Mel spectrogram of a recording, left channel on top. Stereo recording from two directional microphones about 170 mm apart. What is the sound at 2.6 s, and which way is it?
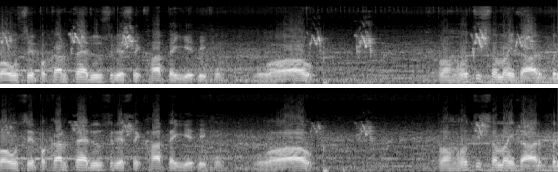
Speech, 5° left (ahead or behind).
